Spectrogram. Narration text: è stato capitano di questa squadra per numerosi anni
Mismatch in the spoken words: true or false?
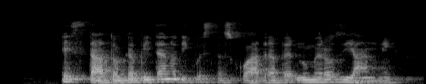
false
